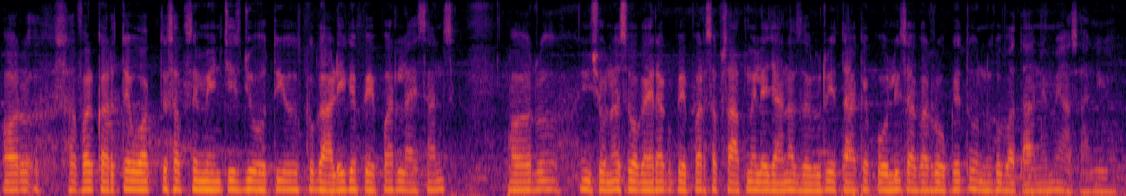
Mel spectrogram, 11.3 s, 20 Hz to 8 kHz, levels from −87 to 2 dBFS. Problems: none marked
